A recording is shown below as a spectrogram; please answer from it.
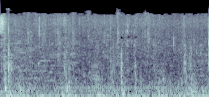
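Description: Wind buffeting a phone's microphone, a loud, uneven low rumble.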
